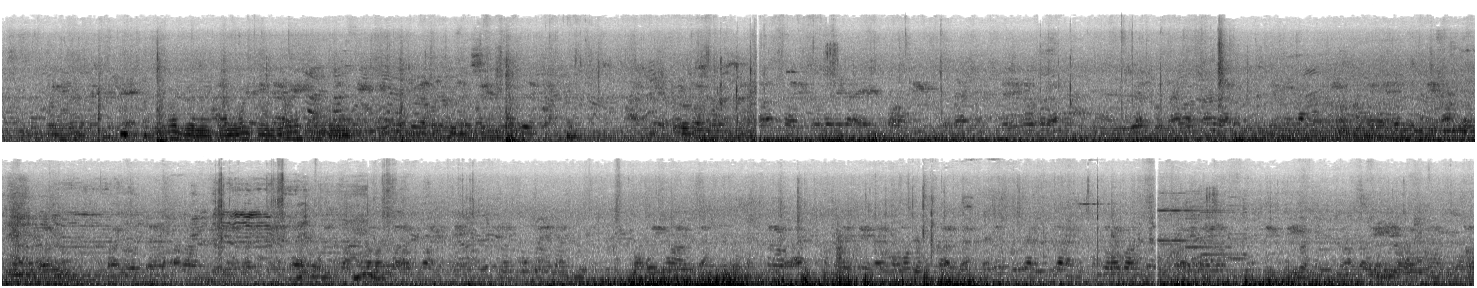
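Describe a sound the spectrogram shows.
A crowd of adults murmurs and talks nearby outdoors.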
